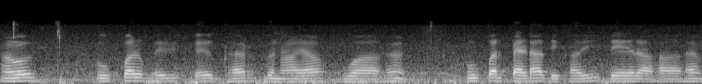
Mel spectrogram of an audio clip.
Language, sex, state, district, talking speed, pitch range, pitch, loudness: Hindi, male, Haryana, Charkhi Dadri, 120 wpm, 130-145 Hz, 140 Hz, -16 LUFS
